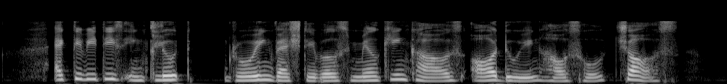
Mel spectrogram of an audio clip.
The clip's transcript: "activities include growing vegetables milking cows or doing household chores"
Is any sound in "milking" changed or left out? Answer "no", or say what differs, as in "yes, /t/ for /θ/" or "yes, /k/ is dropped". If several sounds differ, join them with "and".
no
